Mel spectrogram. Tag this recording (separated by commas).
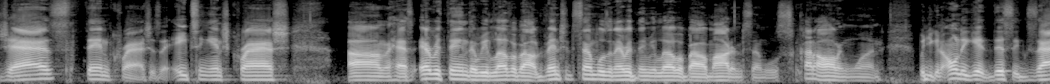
Speech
